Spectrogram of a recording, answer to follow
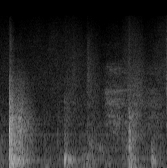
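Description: A few knocks and thuds of a hand and body bumping against a wall and a refrigerator as a wounded man staggers and braces himself; the first knock, just at the start, is the loudest, with softer ones a little under a second in and near the end.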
